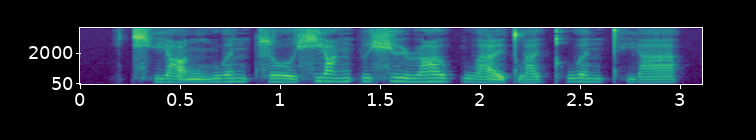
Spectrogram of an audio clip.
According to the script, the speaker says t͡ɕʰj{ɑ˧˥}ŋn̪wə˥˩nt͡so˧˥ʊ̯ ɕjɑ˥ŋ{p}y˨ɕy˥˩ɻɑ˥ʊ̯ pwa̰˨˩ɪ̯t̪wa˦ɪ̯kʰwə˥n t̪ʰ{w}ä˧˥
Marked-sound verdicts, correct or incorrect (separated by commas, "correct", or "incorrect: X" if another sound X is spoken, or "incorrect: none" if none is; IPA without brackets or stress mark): incorrect: ɑ̰˨˩, correct, incorrect: j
